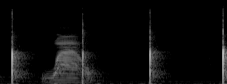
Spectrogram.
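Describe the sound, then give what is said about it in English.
One person claps in applause, four sharp, evenly spaced claps in a slow rhythm, with a short spoken sound between the first two. “You know what? I'm actually going to applaud this lady.”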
